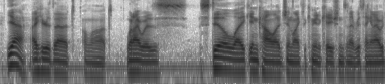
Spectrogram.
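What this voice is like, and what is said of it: Smooth public-radio-style speaking voice. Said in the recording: “you have public radio voice. ... You just have a really good voice for podcasts.”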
